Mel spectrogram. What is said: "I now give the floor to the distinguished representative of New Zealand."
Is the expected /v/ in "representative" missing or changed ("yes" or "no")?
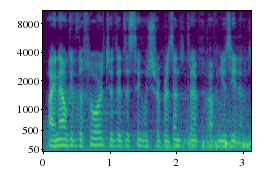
no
